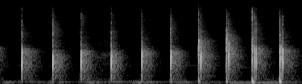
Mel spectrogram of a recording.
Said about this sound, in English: Okay. Well, what are we clapping for? We did it, guys. We did it.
